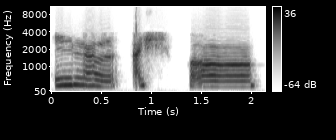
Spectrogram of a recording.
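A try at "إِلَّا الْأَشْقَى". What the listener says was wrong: Ya, di sini Nek bedakan ilal dengan illal. Di sini ada tasydidnya Nek. Ya, illal ashqa.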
